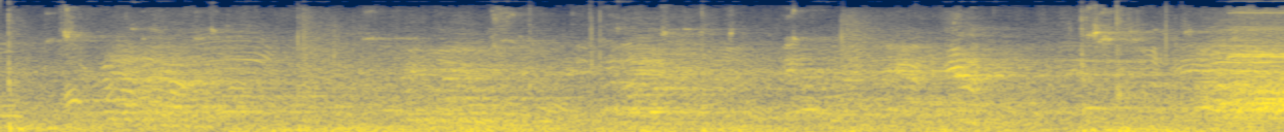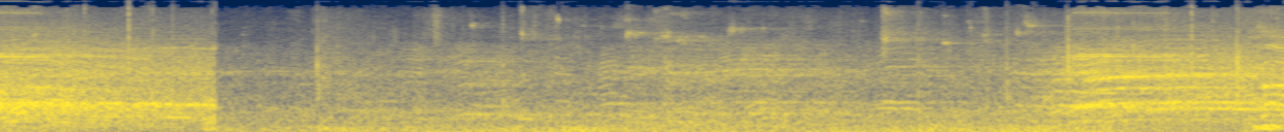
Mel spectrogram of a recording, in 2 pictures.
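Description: A volleyball is struck hard during a rally.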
